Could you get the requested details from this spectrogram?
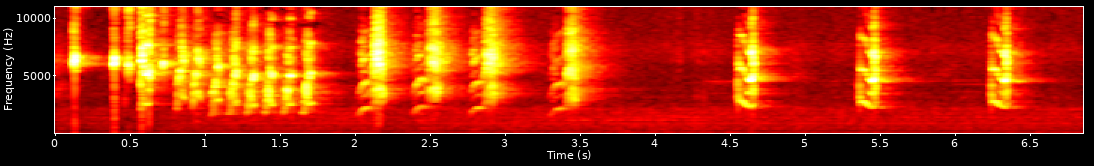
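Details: Long-tailed shrike singing as a lure to get other birds singing: a fast burst of piercing high notes, then single sharp notes spaced about a second apart.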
